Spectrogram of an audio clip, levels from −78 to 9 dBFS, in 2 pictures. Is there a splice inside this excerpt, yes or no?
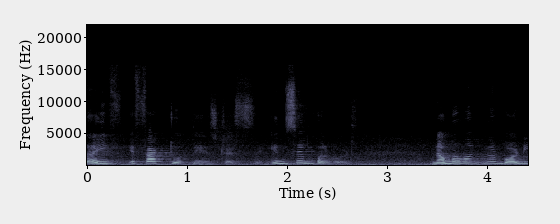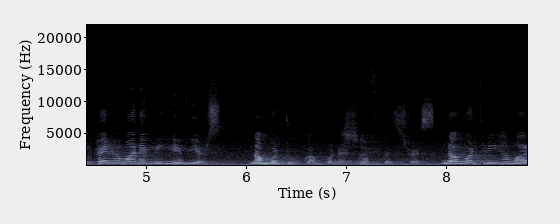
yes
